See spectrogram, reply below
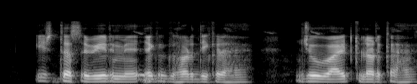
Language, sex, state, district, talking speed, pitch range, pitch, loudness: Hindi, male, Bihar, Patna, 185 wpm, 120-135 Hz, 125 Hz, -19 LUFS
